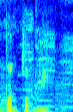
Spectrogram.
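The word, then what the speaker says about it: pantry: 1820 seperti ini nah pant ini bacanya pantori kita buat ruangannya lagi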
